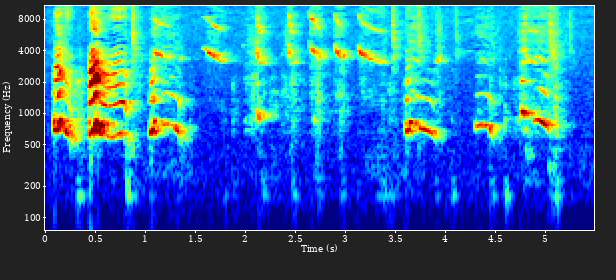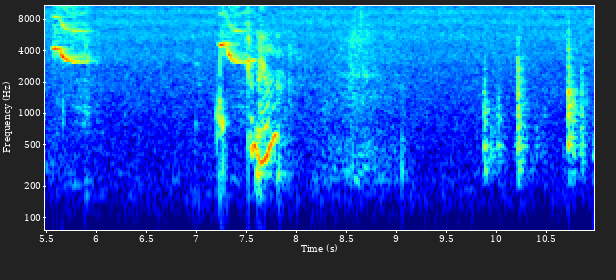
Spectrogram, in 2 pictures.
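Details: Pug puppy, eight months old, reacting to a vacuum cleaner indoors: a burst of high, whiny whimpers and short yips, several per second, then sparser squeaky whines fading out, with a man's voice calmly praising afterward.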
